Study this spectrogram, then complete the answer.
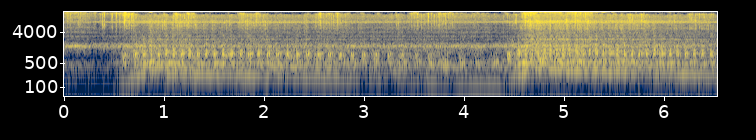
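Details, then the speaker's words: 2020 Zero DSR electric motorcycle, 497 miles, belt tensioned to 49 Hz: motor whine with a rhythmic hammering knock of about 3–4 beats/s on takeoff and throughout the rev range; owner suspects a motor bearing, unconfirmed. "we're still making the hammering noise so you'll be able to hear it as soon as we're able to go we are able to go here we go"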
